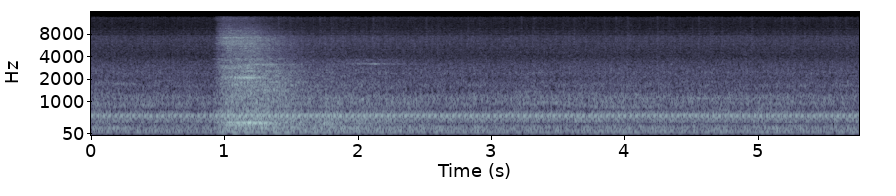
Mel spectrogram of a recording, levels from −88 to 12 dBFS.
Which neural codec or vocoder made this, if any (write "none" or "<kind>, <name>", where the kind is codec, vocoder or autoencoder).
vocoder, BigVGAN v2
